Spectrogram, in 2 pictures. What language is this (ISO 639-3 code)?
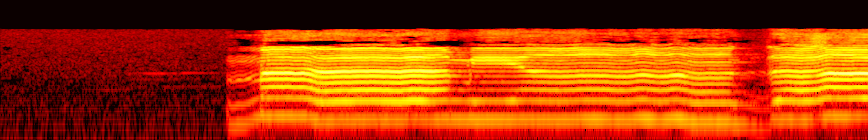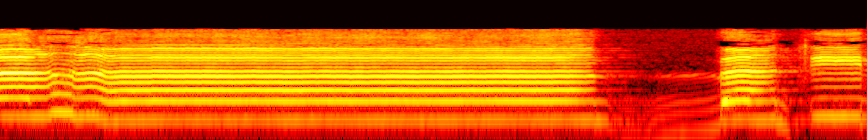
ara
